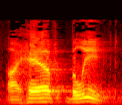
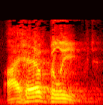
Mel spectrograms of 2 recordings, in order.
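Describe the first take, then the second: First: Slow, "have" pressed again with a falling tune; stress on have. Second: "have" leaned on, slow and louder; stress on have. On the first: Preacher repeating Martha's words, slow, stressing "have". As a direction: hold "have" to drive the tense home. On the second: Preacher stressing Martha's "have", slow and loud. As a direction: stretch out "have" to show the perfect tense. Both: Shown as a demonstration. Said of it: "Perfect tense".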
